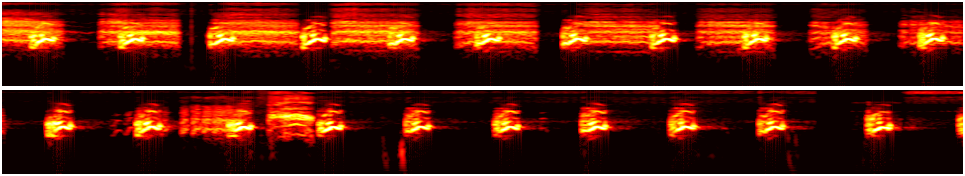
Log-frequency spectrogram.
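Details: Lure recording of a white-breasted waterhen for bird trapping. Rough, broad croaking notes give way to cleaner, clipped calls, all repeated at a fast, even pace of roughly two per second. No other sounds intrude.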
